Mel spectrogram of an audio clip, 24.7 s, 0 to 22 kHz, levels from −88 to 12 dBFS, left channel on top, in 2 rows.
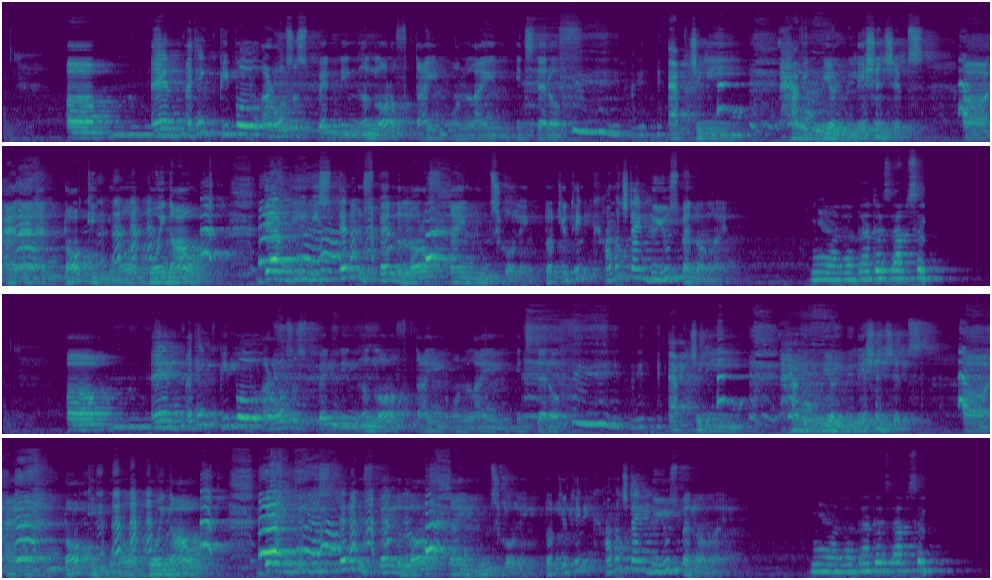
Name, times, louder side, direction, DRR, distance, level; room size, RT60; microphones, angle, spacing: voice 1, 0.8-1.3 1.9-7.3 8.3-9.3 9.7-14.8 15.5-21.4, left 1 dB, 35° left, 7.0 m, -37 dB
sound 1, 1.3-2.7 3.4-5.6 6.0-6.1 6.5-8.6 8.9-10.9 12.0-14.5 14.8-18.0, right 2 dB, 40° right, 2.8 m, -34 dB
voice 2, 22.4-23.9, left 3 dB, 70° left, 1.2 m, -35 dB
27.0 x 25.5 x 5.5 m
head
